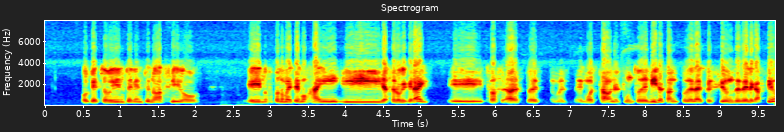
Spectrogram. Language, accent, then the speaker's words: Spanish; Ubrique, Andalusia, Spain; pero yo soy de Ubrique y a mí mi cuerpo me duele, ¿no?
